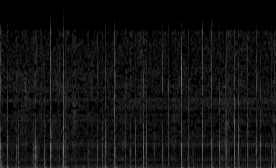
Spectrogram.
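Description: Long nails scratch over the raised scale pattern of a small, iridescent, holographic faux-leather mermaid-scale book cover held in both hands close to the mic. The result is a quick, uneven run of short, dry ticks and scrapes with a soft, low-heavy body and no ring after each stroke.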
